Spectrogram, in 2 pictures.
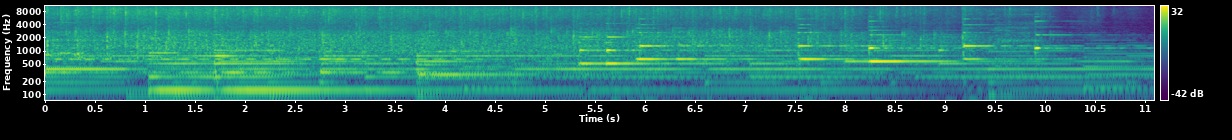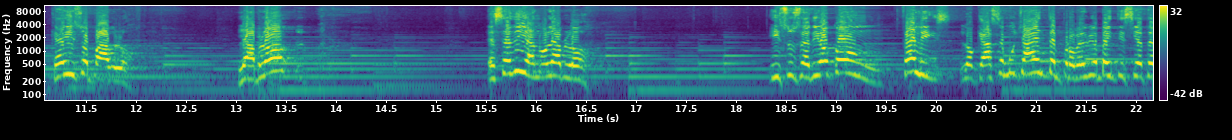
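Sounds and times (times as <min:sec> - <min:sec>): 
audience applauding: 0:00.0 - 0:10.6
sustained keyboard chords: 0:00.0 - 0:22.1
speech: 0:11.2 - 0:12.1, 0:13.0 - 0:13.6, 0:15.5 - 0:16.6, 0:18.4 - 0:22.1.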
